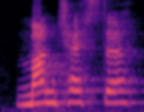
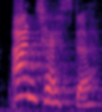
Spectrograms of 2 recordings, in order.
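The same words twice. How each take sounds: First: Said in the usual way. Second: Doubtful, condescending repeat of Manchester; unconvinced little Manchester; sceptical echo. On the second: Acted. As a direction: echo Manchester as if it were somewhere foreign.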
